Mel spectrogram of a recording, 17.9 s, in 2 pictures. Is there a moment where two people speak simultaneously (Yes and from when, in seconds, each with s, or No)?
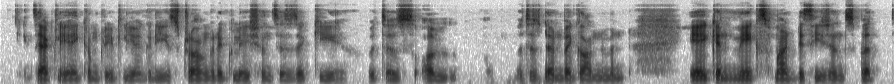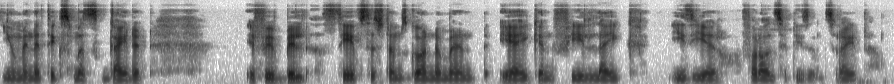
No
